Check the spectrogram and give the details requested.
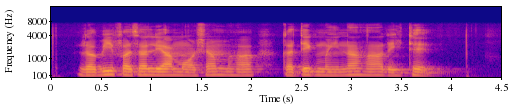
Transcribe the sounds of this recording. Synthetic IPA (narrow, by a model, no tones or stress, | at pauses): ɾəbifəsəljamɔːsəmɦəkət̪ekməɦinaɦãɾəɦit̪ʰeː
